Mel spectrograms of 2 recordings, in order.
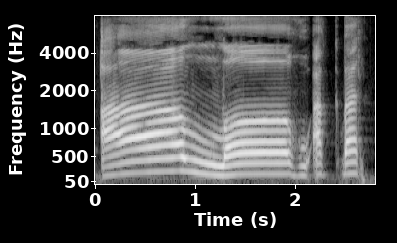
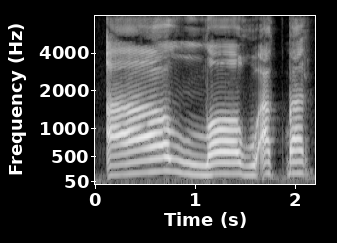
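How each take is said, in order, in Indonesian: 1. Vokal A di awal dipanjangkan. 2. Vokal A di awal dipanjangkan.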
